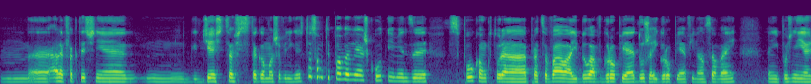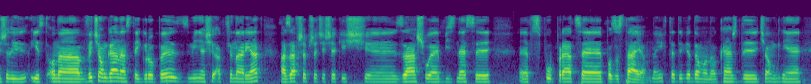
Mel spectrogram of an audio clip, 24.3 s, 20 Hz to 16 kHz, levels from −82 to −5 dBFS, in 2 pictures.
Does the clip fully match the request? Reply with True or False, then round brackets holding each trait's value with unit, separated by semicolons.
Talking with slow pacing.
False (125 wpm)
